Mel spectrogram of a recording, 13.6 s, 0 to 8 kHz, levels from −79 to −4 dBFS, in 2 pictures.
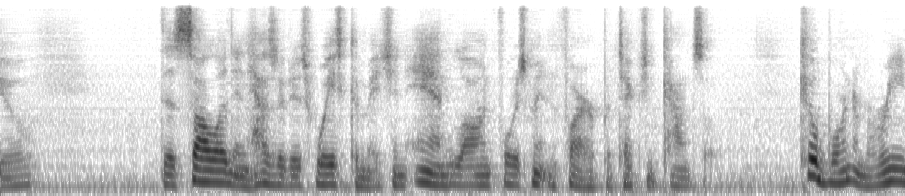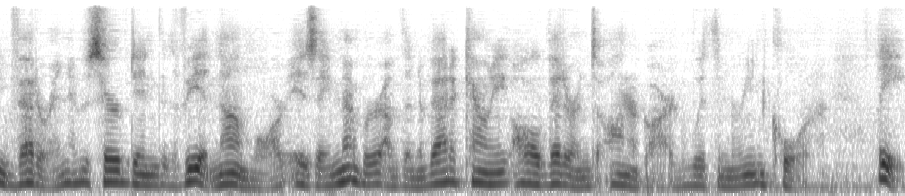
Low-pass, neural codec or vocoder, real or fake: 7.2 kHz; codec, 16 kHz, about 1 kbps, DyCAST, with the encoder's durations; fake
